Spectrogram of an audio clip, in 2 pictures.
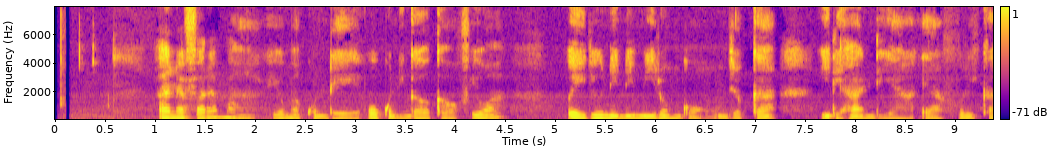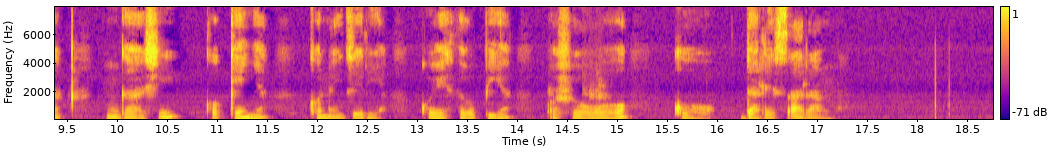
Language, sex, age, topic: Oshiwambo, female, 25-35, agriculture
